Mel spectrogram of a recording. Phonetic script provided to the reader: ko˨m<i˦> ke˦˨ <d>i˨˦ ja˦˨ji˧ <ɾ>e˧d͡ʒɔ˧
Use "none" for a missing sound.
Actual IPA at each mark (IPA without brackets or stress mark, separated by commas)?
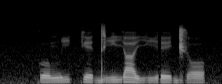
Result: i˨˦, d, ɾ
